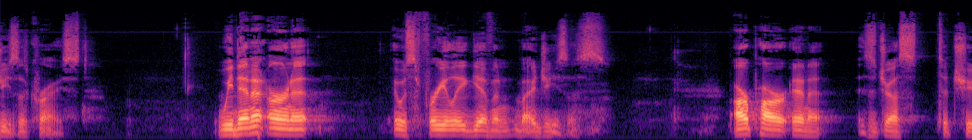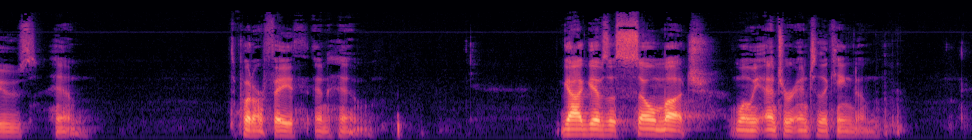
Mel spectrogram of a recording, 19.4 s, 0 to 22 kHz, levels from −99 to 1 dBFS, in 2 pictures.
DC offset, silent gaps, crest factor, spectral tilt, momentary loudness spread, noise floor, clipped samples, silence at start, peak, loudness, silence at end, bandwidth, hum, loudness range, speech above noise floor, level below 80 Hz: under 0.1%; none; 22 dB; -3.5 dB/octave; 19 LU; -74 dBFS; under 0.1%; 0 s; -2 dBFS; -23 LUFS; 0.75 s; 16 kHz; none; 9 LU; 52 dB; -72 dBFS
